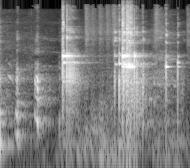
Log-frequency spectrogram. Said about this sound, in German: komm, dann ja, stoßen wir nochmal an.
